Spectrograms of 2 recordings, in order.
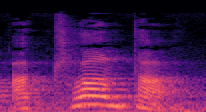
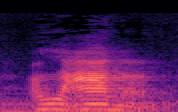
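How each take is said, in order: First: The middle T sound is clearly pronounced. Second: The middle T sound is dropped. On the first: This is how Portuguese speakers say it. "em português a gente fala Atlanta" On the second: This is how Americans say it. "os americanos falam Alana, né? Alana. Então eles não falam esse T"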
